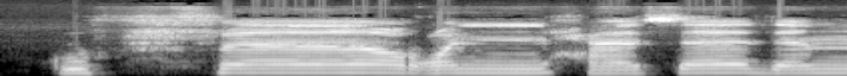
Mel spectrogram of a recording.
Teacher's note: نتم ضمة الكاف، نشد الفاء بعدها ألف ساكنة فهو الطبيعي بمقدار حركتين. رنح تنوين وبعده حرف الحاء الحكم إظهار حقيقي مع غنة ناقصة.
